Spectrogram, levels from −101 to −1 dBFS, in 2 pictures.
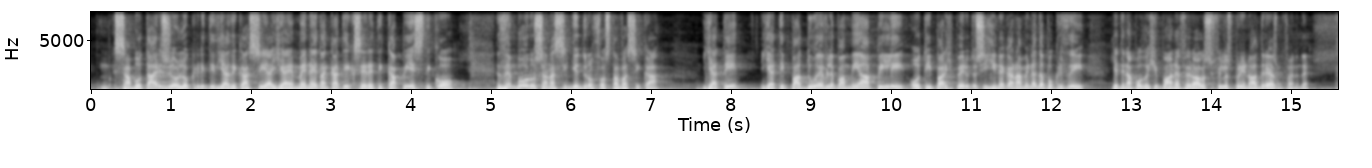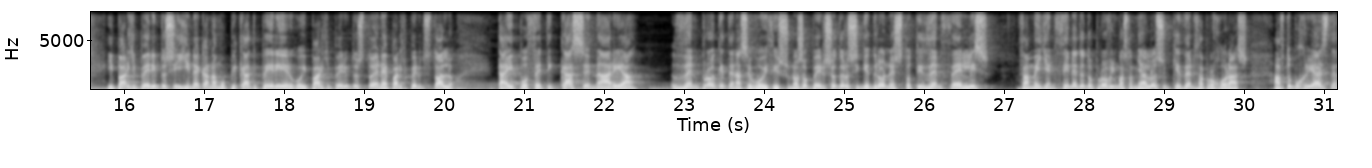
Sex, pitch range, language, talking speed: male, 140-185 Hz, Greek, 170 wpm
